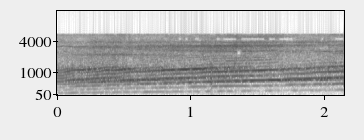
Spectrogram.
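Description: Boxing ring announcer's voice drawing out a fighter's name in one long held call, slowly rising in pitch.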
